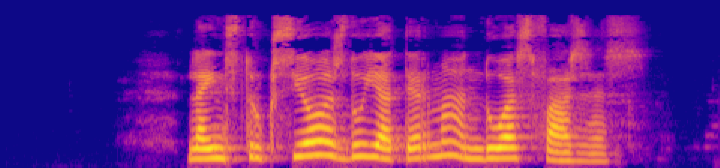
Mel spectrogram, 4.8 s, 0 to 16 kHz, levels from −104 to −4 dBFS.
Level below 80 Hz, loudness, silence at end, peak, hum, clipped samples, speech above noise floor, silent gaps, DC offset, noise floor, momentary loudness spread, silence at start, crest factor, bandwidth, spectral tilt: -72 dBFS; -17 LUFS; 0.75 s; 0 dBFS; none; under 0.1%; over 73 dB; none; under 0.1%; under -90 dBFS; 10 LU; 1.25 s; 18 dB; 11.5 kHz; -5 dB/octave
